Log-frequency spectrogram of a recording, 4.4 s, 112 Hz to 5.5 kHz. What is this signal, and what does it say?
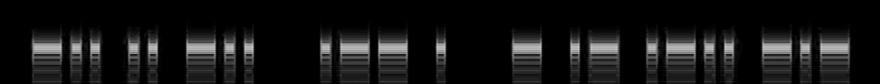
Morse code, heard as a keyed tone, about 25 wpm, 600 Hz. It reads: DID WE TALK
